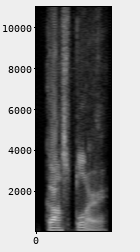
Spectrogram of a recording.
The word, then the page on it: gospeller: American English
